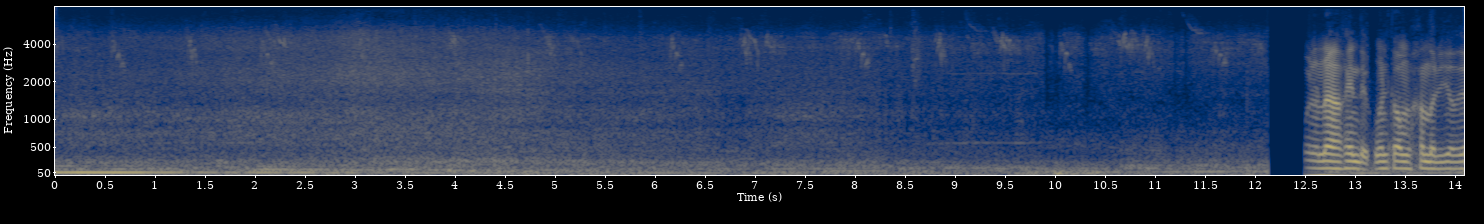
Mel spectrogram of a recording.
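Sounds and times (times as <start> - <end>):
small birds chirping: 0.0 - 3.1, 3.9 - 12.2.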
